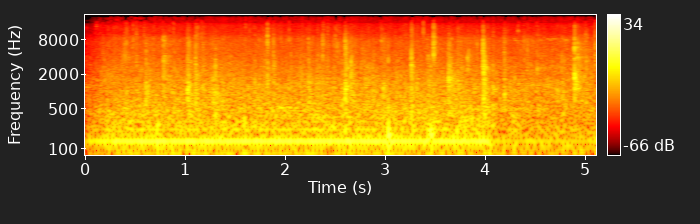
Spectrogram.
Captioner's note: rain pattering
